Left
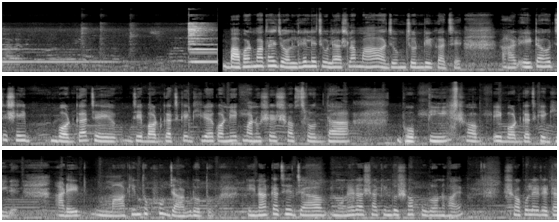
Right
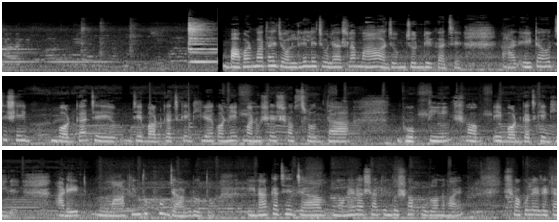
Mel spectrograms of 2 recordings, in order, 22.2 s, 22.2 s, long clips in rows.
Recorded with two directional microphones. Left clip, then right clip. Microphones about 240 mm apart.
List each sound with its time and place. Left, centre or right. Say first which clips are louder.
3.0 s speech: left 8 dB; left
